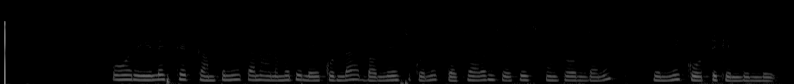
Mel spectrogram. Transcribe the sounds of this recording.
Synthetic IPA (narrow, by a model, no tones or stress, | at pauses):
oːɾijɐlɐsʈe̞ːɖkɐmpɐniːt̪ɐnɐːnumɐt̪ile̞ːkuɳɖaːbɐmːe̞ːsu̥kunipɾɐt͡ʃaːɾɐmt͡ʃe̞ːse̞ːsu̥kuɳʈuːnd̪ɐni | t͡ʃenːiko̞ːʈːike̞ɭːind̪i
